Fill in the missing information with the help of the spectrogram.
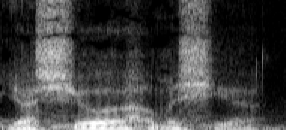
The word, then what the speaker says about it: Yeshua HaMashiach: Okay, that's in Hebrew. That's how you say it in Hebrew. Yeshua HaMashiach. HaMashiach is the Christ, the Messiah, the anointed one.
